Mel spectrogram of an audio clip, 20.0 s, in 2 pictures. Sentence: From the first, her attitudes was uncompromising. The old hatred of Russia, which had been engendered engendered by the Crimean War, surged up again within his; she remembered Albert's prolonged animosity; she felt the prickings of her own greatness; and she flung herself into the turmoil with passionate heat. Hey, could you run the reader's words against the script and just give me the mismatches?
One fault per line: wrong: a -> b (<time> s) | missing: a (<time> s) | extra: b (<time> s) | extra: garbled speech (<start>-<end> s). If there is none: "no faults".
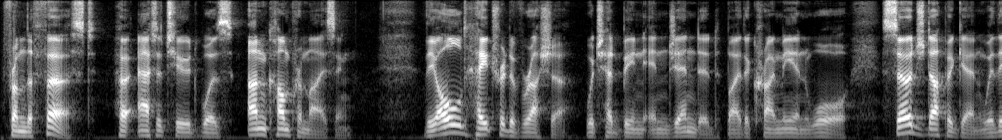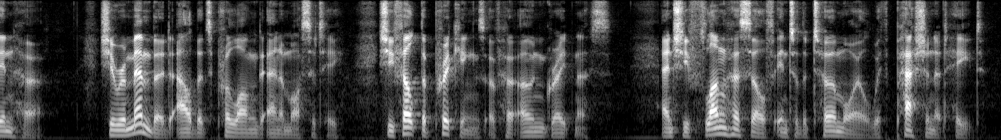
wrong: attitudes -> attitude (1.4 s)
missing: engendered (7.2 s)
wrong: his -> her (10.3 s)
